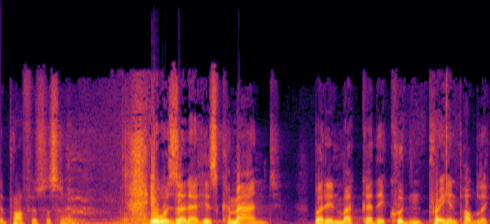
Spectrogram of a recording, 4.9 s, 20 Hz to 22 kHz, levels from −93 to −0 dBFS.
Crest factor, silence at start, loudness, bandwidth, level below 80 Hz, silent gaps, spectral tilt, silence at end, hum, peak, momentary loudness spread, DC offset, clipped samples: 14 dB; 0 s; -14 LUFS; 16 kHz; -40 dBFS; none; -5 dB/octave; 0 s; none; 0 dBFS; 16 LU; under 0.1%; 0.2%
